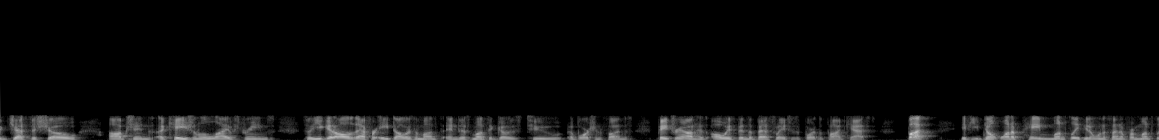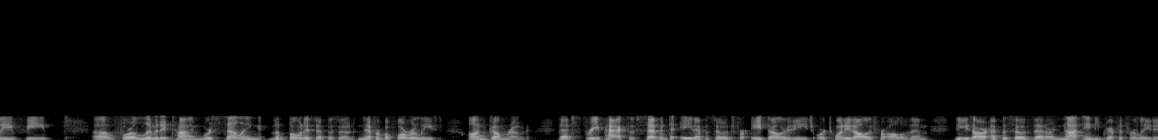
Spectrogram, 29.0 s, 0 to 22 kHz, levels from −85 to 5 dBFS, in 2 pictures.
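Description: No technical fault can be heard in the speech, which carries the band-limiting of G.711 telephone coding, with nothing above about 3.8 kHz, as the expected character of that format.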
